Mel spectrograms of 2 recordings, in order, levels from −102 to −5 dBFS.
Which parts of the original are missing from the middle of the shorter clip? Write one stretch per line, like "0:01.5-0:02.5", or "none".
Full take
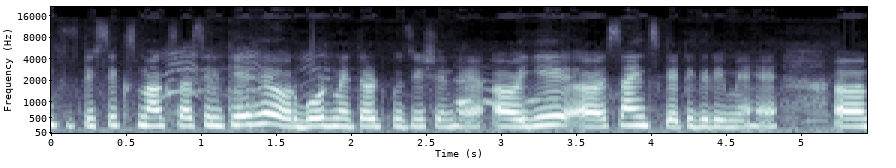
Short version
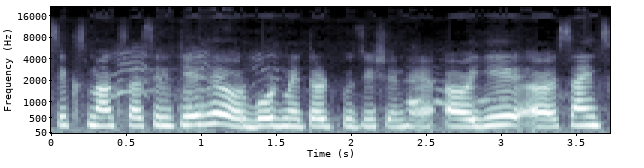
none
